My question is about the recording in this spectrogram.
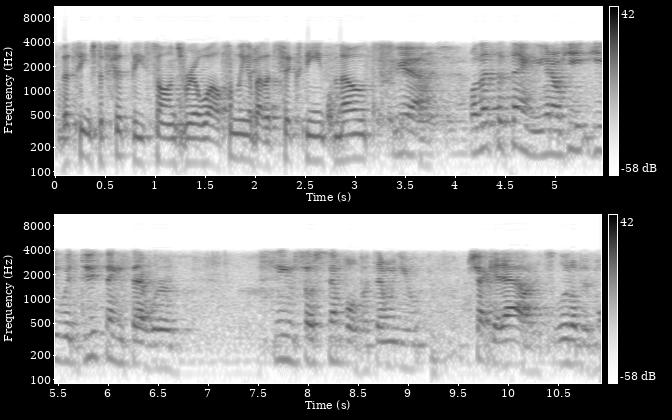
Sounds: inside a small room, Speech

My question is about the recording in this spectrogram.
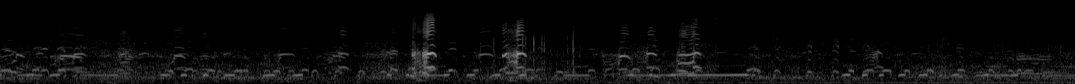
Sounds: Honk

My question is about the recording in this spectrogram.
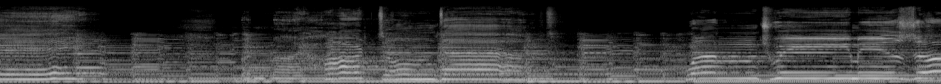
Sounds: Music

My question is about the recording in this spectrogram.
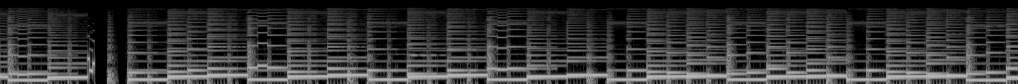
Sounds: Music

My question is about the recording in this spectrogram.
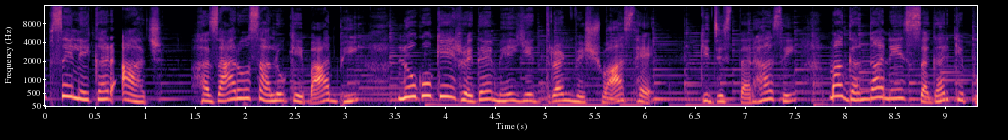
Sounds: Sitar, Music, Speech

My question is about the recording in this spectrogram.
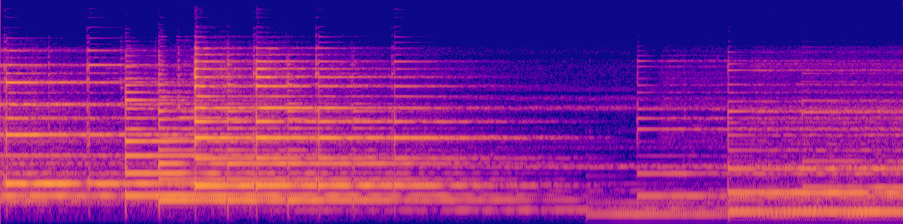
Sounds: Music

